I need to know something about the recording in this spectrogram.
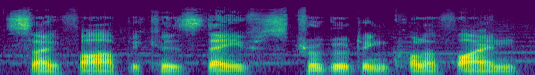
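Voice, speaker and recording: A man's voice: low voice, level tone, normal speed. A man co-commentating on a live sim racing session in a chatty, conversational way, his voice a little worn as he is losing it. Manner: chatty, conversational, laughs easily.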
